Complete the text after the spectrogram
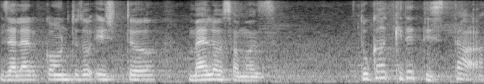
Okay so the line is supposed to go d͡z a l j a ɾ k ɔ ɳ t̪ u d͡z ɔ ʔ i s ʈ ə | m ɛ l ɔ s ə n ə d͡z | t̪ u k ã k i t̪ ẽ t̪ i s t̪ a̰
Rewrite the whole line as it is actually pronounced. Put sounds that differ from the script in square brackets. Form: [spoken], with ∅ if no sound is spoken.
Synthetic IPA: d͡z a l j a ɾ k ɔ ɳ t̪ u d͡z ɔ ʔ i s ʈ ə | m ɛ l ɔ s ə [m] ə d͡z | t̪ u k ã k i t̪ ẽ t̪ i s t̪ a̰

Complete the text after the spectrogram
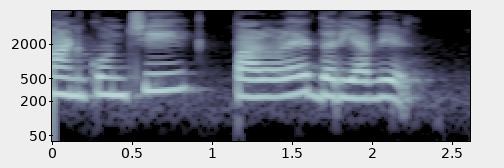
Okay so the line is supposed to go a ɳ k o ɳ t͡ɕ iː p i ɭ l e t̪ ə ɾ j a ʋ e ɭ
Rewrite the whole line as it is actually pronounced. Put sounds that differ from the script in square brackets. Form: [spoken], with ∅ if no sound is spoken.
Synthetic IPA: a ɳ k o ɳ t͡ɕ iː p [a] ɭ [ɭ] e [d̪] ə ɾ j a ʋ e ɭ

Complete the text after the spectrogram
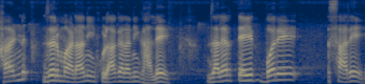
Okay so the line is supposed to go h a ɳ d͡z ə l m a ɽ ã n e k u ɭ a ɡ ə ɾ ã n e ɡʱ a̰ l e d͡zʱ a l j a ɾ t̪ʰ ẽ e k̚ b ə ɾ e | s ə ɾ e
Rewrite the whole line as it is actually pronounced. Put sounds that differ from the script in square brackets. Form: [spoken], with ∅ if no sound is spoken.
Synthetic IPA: h a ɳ d͡z ə [ɾ] m a ɽ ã n [i] k u ɭ a ɡ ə ɾ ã n [i] ɡʱ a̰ l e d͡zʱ a l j a ɾ [t̪] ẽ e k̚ b ə ɾ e | s [a] ɾ e

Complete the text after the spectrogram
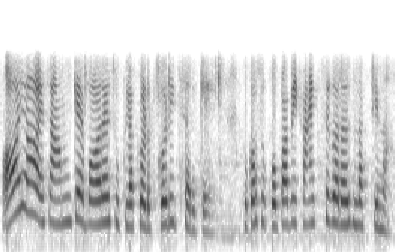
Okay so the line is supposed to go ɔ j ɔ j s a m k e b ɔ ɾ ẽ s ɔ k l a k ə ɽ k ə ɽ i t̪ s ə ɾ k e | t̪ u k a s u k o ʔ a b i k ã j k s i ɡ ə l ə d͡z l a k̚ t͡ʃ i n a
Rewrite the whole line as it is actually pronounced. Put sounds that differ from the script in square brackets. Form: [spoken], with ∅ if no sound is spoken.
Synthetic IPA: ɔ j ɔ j s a m k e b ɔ ɾ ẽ s [u] k l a k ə ɽ k ə ɽ i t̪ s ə ɾ k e | t̪ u k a s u k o [p] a b i k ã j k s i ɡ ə [ɾ] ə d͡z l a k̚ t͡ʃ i n a

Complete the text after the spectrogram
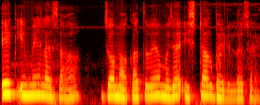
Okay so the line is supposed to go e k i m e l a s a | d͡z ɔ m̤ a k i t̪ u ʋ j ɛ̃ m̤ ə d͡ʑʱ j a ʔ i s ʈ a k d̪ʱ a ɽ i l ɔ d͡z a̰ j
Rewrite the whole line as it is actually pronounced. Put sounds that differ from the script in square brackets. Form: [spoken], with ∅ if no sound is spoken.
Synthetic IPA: e k i m e l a s a | d͡z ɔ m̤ a k [a] t̪ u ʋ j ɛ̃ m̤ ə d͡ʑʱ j a ʔ i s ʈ a k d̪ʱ a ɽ i l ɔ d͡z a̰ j

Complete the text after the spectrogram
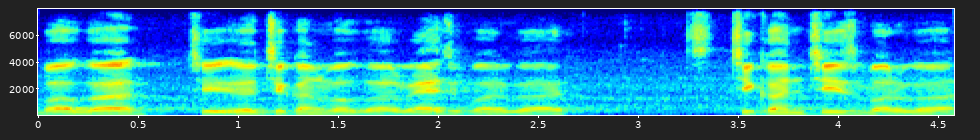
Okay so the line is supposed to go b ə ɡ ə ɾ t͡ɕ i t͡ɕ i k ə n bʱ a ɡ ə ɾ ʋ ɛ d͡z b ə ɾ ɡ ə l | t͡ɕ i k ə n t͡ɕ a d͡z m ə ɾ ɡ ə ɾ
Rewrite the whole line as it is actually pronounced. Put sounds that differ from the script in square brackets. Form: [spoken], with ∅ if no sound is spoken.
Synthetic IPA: b ə ɡ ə ɾ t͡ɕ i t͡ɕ i k ə n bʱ [ə] ɡ ə ɾ ʋ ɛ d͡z b ə ɾ ɡ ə [ɾ] | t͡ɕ i k ə n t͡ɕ [i] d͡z [b] ə ɾ ɡ ə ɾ

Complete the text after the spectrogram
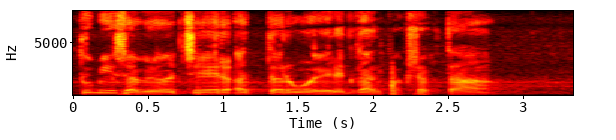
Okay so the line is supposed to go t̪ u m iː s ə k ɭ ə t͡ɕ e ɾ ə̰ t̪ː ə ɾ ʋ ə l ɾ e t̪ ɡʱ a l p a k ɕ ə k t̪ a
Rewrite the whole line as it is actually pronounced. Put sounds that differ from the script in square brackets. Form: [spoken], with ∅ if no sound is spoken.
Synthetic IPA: t̪ u m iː s ə [ɡ] ɭ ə t͡ɕ e ɾ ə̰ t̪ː ə ɾ ʋ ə [ɭ] ɾ e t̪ ɡʱ a l p a k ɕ ə k t̪ a

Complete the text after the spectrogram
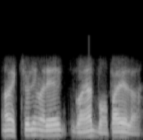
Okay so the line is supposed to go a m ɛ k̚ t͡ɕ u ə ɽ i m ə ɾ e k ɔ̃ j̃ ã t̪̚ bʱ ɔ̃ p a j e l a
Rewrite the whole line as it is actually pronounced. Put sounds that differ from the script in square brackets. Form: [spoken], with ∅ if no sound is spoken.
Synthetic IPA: a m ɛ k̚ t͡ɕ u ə [l] i m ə ɾ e [ɡ] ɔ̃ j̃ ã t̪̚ bʱ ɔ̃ p a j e l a

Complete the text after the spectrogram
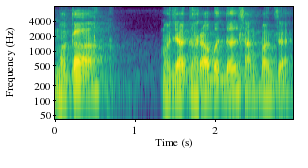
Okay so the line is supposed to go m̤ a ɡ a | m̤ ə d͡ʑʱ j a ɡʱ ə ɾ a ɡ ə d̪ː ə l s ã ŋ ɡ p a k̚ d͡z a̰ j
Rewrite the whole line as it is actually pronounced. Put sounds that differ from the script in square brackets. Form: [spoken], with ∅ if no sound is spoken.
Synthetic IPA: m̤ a [k] a | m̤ ə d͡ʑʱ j a ɡʱ ə ɾ a [b] ə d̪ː ə l s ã ŋ ɡ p a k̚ d͡z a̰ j

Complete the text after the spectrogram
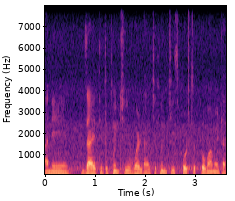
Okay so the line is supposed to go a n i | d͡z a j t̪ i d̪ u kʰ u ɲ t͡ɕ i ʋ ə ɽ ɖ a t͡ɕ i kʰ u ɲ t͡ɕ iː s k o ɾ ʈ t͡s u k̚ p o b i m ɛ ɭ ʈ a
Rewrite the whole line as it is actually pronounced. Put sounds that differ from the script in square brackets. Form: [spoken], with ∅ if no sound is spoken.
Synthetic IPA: a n i | d͡z a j t̪ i [t̪] u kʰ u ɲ t͡ɕ i ʋ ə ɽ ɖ a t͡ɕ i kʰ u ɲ t͡ɕ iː s [p] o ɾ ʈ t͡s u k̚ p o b [a] m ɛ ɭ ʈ a

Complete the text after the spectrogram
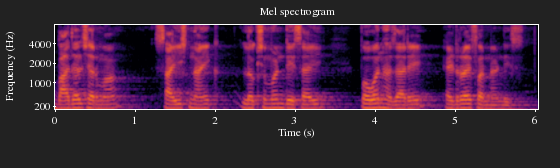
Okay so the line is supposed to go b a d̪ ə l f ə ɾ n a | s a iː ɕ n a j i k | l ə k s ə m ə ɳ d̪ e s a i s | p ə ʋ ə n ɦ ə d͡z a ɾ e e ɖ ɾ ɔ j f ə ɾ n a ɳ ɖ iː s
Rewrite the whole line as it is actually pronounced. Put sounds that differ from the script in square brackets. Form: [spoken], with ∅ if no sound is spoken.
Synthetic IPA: b a d̪ ə l [ɕ] ə ɾ [m] a | s a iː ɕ n a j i k | l ə k [ʂ] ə m ə ɳ d̪ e s a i [∅] | p ə ʋ ə n ɦ ə d͡z a ɾ e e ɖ ɾ ɔ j f ə ɾ n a ɳ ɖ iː s

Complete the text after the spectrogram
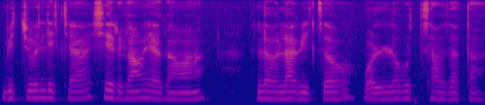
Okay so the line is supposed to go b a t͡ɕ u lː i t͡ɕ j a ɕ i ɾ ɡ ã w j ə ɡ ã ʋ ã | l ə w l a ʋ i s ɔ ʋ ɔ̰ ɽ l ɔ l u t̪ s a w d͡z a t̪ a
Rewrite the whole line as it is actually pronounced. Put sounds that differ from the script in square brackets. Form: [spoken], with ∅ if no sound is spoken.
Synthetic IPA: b [i] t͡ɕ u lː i t͡ɕ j a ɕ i ɾ ɡ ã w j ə ɡ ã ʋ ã | l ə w l a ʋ i [t͡s] ɔ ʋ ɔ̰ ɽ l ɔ [∅] u t̪ s a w d͡z a t̪ a

